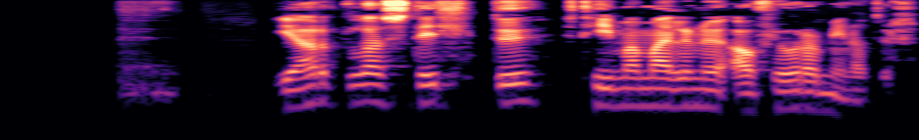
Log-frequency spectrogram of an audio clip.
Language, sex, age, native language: Icelandic, male, 20-29, Icelandic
